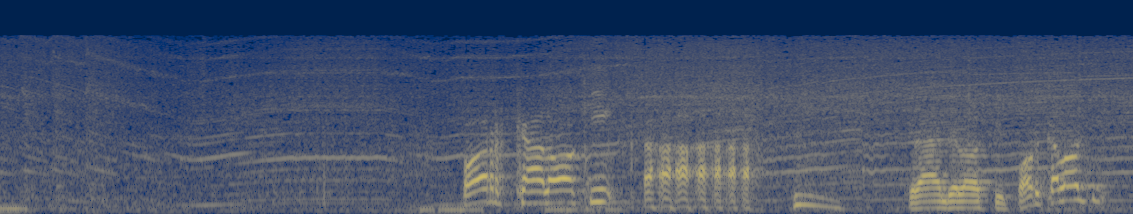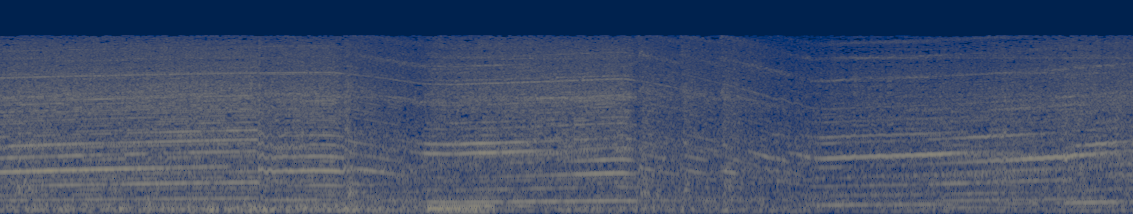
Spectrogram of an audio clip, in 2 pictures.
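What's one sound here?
A racing car engine revs up and down as gears shift.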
